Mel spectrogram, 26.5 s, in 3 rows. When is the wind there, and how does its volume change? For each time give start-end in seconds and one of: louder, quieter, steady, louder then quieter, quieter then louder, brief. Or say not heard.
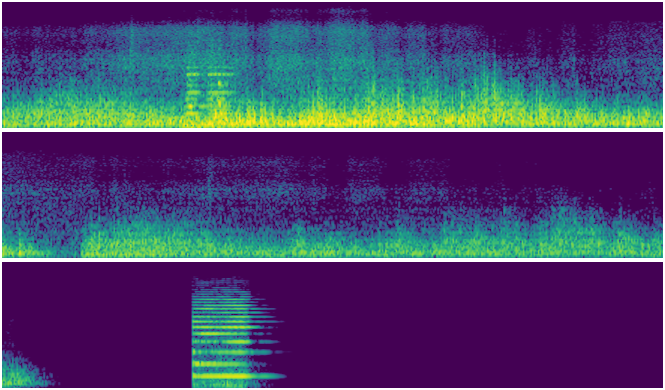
0.0-18.1 quieter.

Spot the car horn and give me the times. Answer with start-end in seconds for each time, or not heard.
2.4-3.1, 20.1-20.9.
